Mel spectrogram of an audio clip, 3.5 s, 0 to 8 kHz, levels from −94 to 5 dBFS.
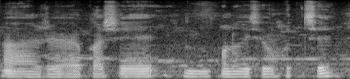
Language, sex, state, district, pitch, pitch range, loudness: Bengali, male, West Bengal, Cooch Behar, 100 Hz, 95-105 Hz, -19 LUFS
